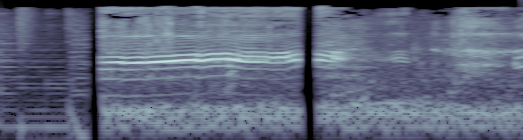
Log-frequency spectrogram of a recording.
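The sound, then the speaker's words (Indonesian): Three dolphins whistle and click in two loud bursts while waiting for fish thrown by their trainer at Kolmården Wildlife Park, Sweden: a high, wavering squeal that rises slightly, broken by a brief gap, over a buzzy, crackling clicking texture. No one speaks. “Dengan suara decakan dan siulan, tiga lumba-lumba itu jelas sedang berkomunikasi sambil menunggu ikan yang dilemparkan oleh pelatih mereka di Taman Marga Satwa Kolmården, Swedia.”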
